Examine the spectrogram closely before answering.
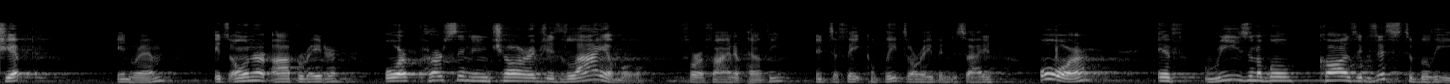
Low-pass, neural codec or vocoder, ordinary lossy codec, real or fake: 7.2 kHz; codec, 16 kHz, 8 kbps, FreqCodec, larger model; MP3, 64 kbps; fake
